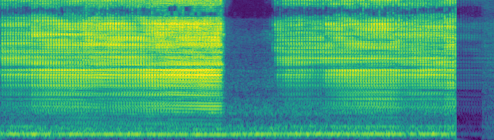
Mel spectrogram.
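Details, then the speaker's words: Refrigerator evaporator fan, incorrectly installed and tilted slightly up instead of straight, rubbing its housing: loud raspy drone over low fan hum; zip ties used to reduce contact until properly realigned. "the fan is tilted slightly up when it should be straight so what happens any pressure hits it it makes a noise"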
